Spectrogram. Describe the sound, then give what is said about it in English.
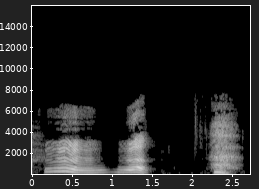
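A person who has just woken up in a shelter yawns aloud, a long drawn-out vocal groan with a sliding pitch, followed by a shorter rising-falling sound and, after a pause, a brief sighing exhale, clear. “I can't shake this yawn.”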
